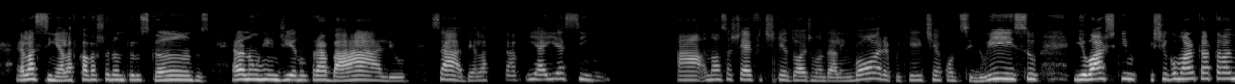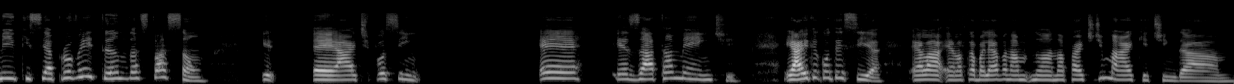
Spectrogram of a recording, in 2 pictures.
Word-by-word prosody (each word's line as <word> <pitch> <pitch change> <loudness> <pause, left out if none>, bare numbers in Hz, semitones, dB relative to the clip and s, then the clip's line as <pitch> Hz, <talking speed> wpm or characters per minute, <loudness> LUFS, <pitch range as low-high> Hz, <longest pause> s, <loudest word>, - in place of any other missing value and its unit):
ela, 230 +3 +6
assim, 215 -5 +1
ela 180 +2 +2
ficava 220 +2 +1
chorando 220 -1 -1
pelos 210 -3 -4
cantos. 195 -3 +1 0.2
Ela 230 +2 +7
não 230 0 +5
rendia 215 -1 +4
no 205 0 -2
trabalho, 190 -4 +3 0.2
sabe, 215 -6 0
ela 190 +1 -10
ficava 205 +2 -15
E 235 +1 -5
aí, 230 +3 -2
assim, 240 -3 -6 0.9
a 205 0 -1
nossa 220 +2 -4
chefe 215 -2 -1
tinha 210 0 -7
dó 190 -1 -1
de 185 - -13
mandar 170 -1 -6
ela 160 - -7
embora 220 +6 -1
porque 180 +3 -11
aí 200 0 -7
tinha 205 +1 -7
acontecido 165 -4 -7
isso. 250 -1 +3 0.4
E 220 - +2
eu 225 +1 +10
acho 250 +1 +8
que 260 -1 -2 0.3
chegou 250 +3 -2
uma 255 - +5
hora 265 +1 +3
que 270 - -3
ela 270 - +1
estava 270 0 -1
meio 270 0 0
que 265 - -4
se 275 +2 -4
aproveitando 290 0 -2
da 285 +1 -4
situação. 290 - -4 0.6
E 220 -1 -4 0.4
é 215 -1 +6
ah, 215 +1 +1
tipo 215 +5 -16
assim 245 -6 -7 1.2
É, 275 0 0 0.4
exatamente. 240 - -2 0.4
E 220 - +3
aí, 225 +3 +11
o - - -4
que 315 - -5
acontecia, 265 - -5 0.3
ela 215 0 +2
ela 205 -1 -6
trabalhava 220 +1 -3
na 215 -1 -3 0.3
na 210 +1 -4
parte 220 0 -5
de 285 - -9
marketing 210 -8 -5
da 160 -3 -3
220 Hz, 170 wpm, -26 LUFS, 205-250 Hz, 1.2 s, aí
